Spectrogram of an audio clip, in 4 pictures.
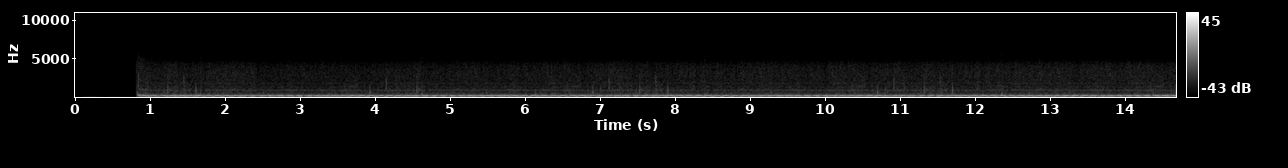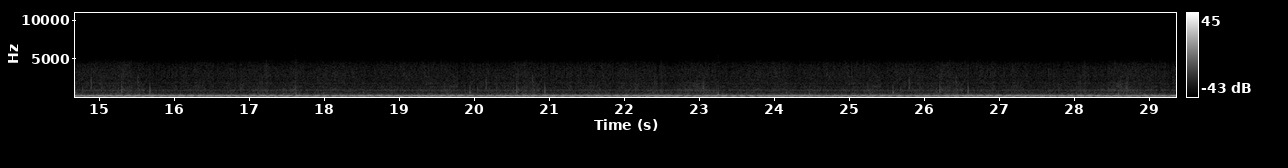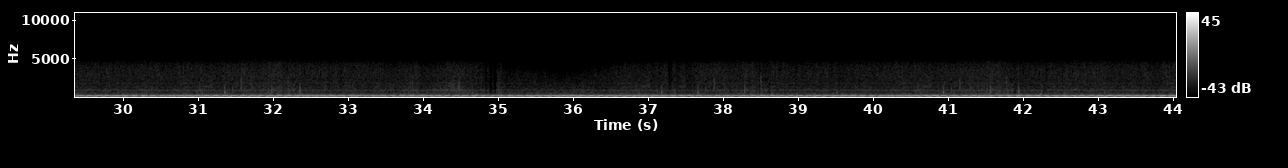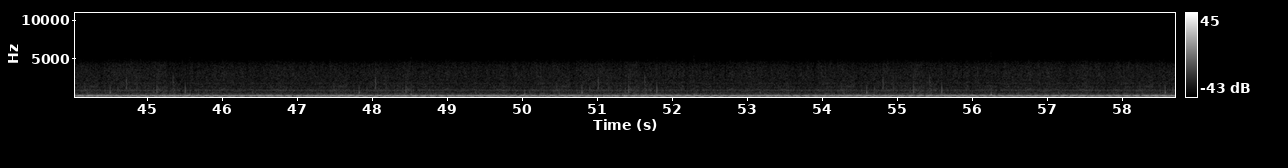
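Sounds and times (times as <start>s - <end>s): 
corridor background ambience: 0.2s - 58.7s.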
